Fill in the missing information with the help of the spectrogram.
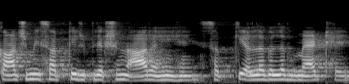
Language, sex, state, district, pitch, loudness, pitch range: Hindi, female, Bihar, Vaishali, 215 Hz, -16 LUFS, 200-225 Hz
